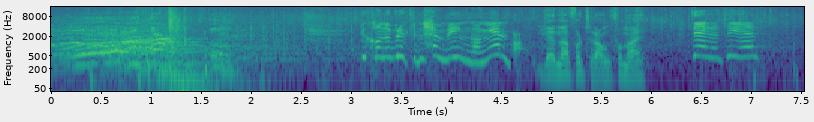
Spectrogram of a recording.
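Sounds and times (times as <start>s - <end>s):
straining rising vocal effort: 0.0s - 4.9s
body slamming hard against a closed portal: 0.9s - 2.0s
speech: 4.2s - 6.0s.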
